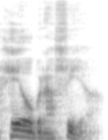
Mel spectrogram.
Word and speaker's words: geografía: It's almost like the H in the word hut. All right? Girasol or geografía. So gato, gol, guante, but girasol, geografía. So that's why those special notes are there. It changes the pronunciation just a little bit.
